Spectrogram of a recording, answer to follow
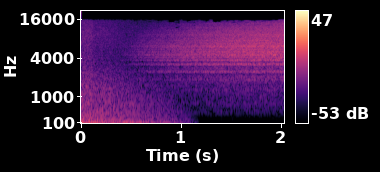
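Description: Tail of a logo-intro boom sound effect: a deep rumble fading over the first second, then cut off suddenly, leaving a faint hiss with a thin high ring.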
